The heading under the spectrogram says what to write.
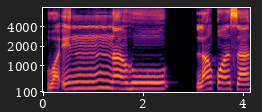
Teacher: व इन्नहु लक़स, क़ाफ़ की आवाज़ पर होगी, सीन में सीट की आवाज़ नुमायाँ करेंगे। मीम पर तनवीन है और तनवीन के बाद लाम हुरूफ़ मालूम में से है, इसको मिलाकर बग़ैर गुन्ने के पढ़ेंगे।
